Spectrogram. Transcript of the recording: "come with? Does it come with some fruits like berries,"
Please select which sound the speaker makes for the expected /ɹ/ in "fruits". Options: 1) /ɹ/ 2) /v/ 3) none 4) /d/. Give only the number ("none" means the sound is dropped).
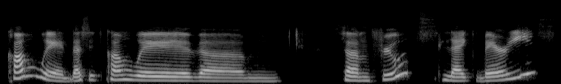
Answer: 1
